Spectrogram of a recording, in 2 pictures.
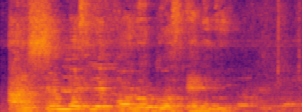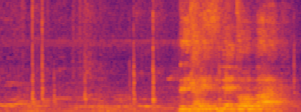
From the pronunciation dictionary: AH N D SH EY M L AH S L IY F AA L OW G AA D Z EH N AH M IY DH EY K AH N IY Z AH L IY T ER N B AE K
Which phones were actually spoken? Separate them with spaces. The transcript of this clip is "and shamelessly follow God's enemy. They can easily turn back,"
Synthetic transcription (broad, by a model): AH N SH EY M L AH S L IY F AA L OW G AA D S EH N AH M IY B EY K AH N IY S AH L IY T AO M B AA K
